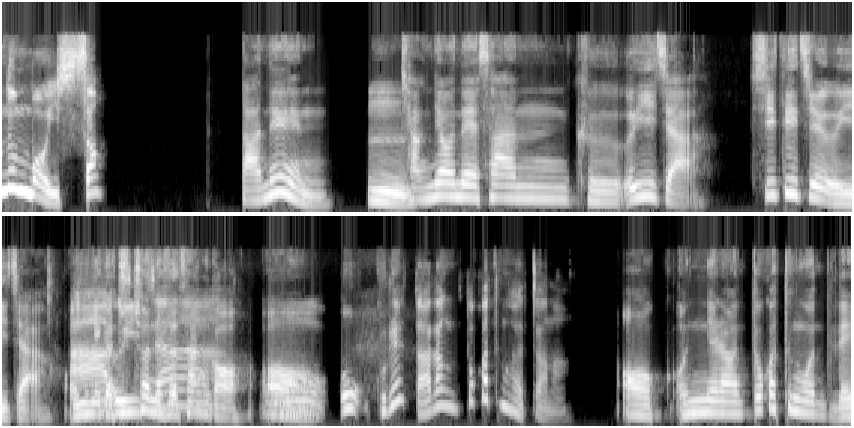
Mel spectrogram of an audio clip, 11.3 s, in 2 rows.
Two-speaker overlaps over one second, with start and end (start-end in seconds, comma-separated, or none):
6.1-7.8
